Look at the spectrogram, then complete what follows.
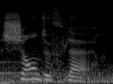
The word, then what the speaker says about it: Champ de Fleurs: Champs de Floors? How do you say that? It's Champ de Fleurs.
